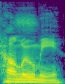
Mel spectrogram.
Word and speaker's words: halloumi: It's pronounced halloumi.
